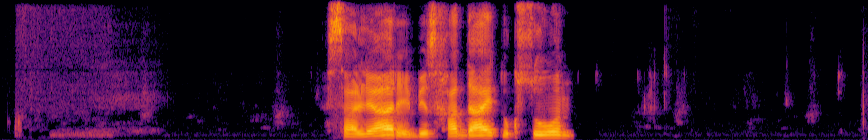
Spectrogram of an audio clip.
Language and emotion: Russian, neutral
